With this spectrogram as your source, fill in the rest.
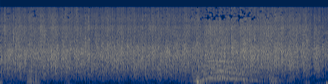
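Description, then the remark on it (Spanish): A crowd claps steadily and loudly for several seconds, a dense, continuous wash of applause, with a brief voice or cheer rising through it partway in. “E un aplauso para por favor.”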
